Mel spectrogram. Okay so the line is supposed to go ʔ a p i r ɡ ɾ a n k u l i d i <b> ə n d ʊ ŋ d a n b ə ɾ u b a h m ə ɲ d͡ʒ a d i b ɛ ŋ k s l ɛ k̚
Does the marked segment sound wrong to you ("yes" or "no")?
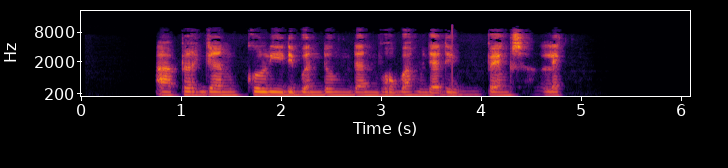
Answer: no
